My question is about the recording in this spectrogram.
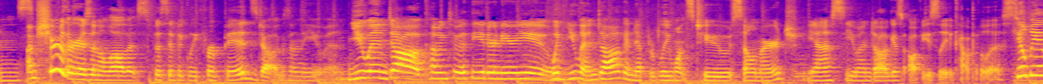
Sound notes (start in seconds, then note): none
